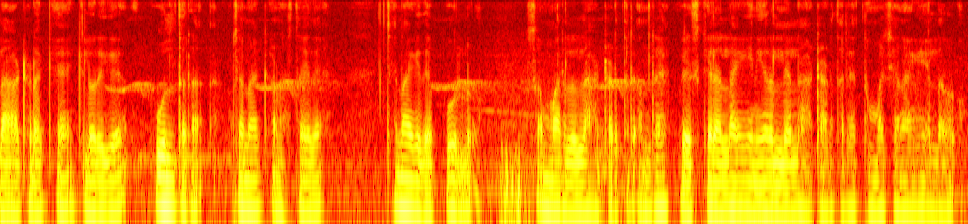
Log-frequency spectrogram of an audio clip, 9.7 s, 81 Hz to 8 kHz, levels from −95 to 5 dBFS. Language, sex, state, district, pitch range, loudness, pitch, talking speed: Kannada, male, Karnataka, Raichur, 95-105 Hz, -19 LUFS, 100 Hz, 110 wpm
